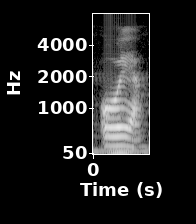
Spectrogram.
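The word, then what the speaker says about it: ohea: Oea, singular, oea, oea, oea. The H is mute, so you don't pronounce it.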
